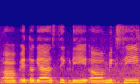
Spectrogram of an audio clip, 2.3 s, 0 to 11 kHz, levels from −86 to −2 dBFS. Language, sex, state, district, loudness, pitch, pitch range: Marathi, female, Maharashtra, Gondia, -13 LUFS, 235 Hz, 230-245 Hz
